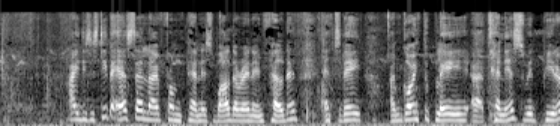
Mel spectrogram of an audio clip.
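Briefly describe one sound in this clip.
A woman speaks cheerfully and close up.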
